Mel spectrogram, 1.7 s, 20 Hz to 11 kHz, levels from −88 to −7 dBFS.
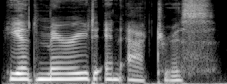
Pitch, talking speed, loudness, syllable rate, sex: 200 Hz, 175 wpm, -17 LUFS, 4.8 syllables/s, female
